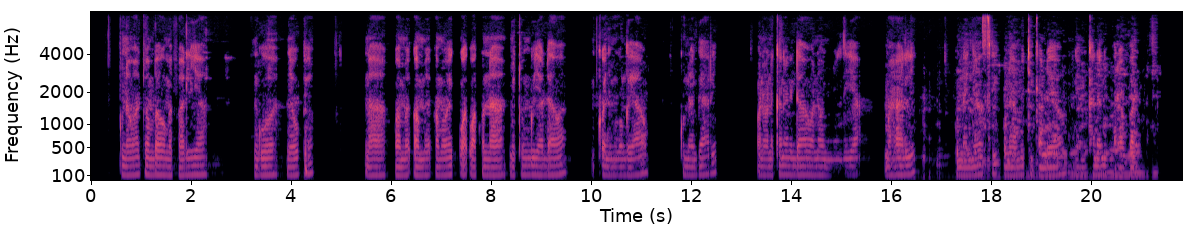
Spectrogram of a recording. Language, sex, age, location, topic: Swahili, male, 18-24, Nakuru, health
